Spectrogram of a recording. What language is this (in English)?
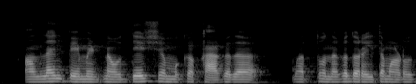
Kannada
